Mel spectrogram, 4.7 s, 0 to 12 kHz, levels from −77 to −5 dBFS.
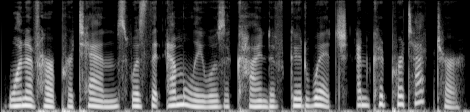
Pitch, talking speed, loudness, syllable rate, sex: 190 Hz, 215 wpm, -18 LUFS, 4.8 syllables/s, female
